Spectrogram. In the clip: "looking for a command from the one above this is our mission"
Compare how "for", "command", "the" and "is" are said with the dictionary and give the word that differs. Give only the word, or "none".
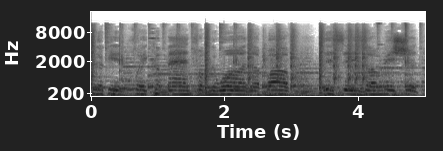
none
